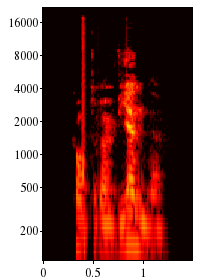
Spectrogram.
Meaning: second-person singular present subjunctive of contrevenir
- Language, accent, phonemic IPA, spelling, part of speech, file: French, Canada, /kɔ̃.tʁə.vjɛn/, contreviennes, verb, LL-Q150 (fra)-contreviennes.wav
